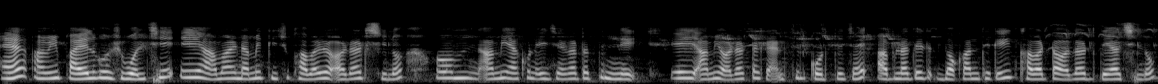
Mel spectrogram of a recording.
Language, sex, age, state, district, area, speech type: Bengali, female, 18-30, West Bengal, Purba Medinipur, rural, spontaneous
